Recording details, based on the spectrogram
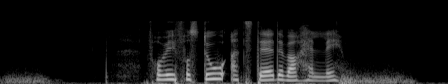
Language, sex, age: Norwegian, female, 25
